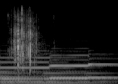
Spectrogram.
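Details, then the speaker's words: Finger knuckle cracking, a habitual popping of the finger joints, demonstrated on a hand-health program; described as possibly straining the ligaments that hold the joint and, if repeated, possibly leading to arthritis. "직접적으로 연관성을 짓지는 않는데 손가락 마디 뚝뚝 했을 때는 관절을 잡아주는 인대에 무리가 갈 수 있습니다."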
